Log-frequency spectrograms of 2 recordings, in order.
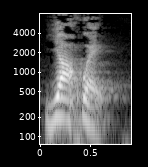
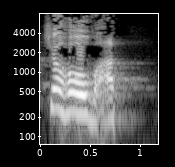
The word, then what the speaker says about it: Yahweh: Now, the HCSB, they have determined, as most have today, that it probably should be pronounced Yahweh. Yahweh, not Jehovah, Yahweh.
